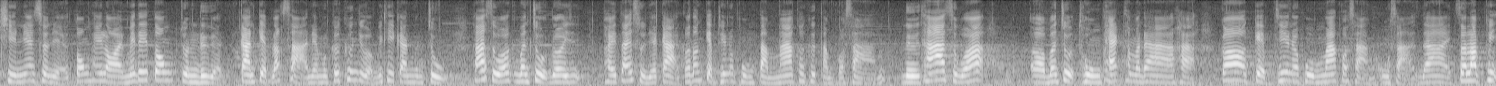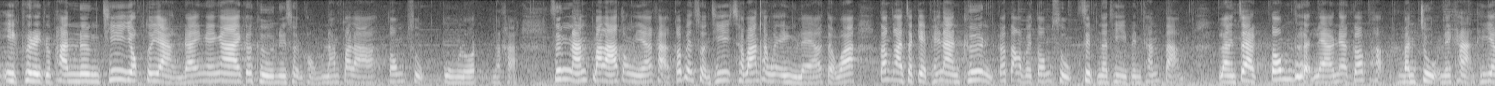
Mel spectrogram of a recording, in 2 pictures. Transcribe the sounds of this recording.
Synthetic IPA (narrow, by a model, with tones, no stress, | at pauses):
t͡ɕʰi˦˥nːi˥˩əsu˨˩ənja˨˩t͡ɕt̪o˥˩mha˥˩jlɔː˧jma˥˩jda˥˩jt̪o˥˩mt͡ɕo˧ndɯ˨˩ət̪̚kaː˧nke˨˩p̚ɾa˦˥k̚saː˩˦ni˥˩ɐma˧nkɔː˥˩kʰɯ˥˩nju˨˩ka˨˩pwi˦˥t̪ʰiː˧kaː˧nba˧nt͡ɕu˨˩t̪̚t̪ʰːaː˥˩sɯ˨˩waː˥˩ba˧nt͡ɕu˨˩t̪̚doː˧j | pʰaː˧˦jt̪aː˥˩jsuː˩˦njaː˧kaː˨˩t̪̚kɔː˥˩t̪ɔ˥˩ŋke˨˩p̚t̪ʰiː˥˩˧na˧pʰuː˧mt̪a˨˩mːaː˥˩kːɔ˥˩kɯː˧t̪a˨˩mkwaː˨˩saː˩˦mɾɯː˩˦t̪ʰaː˥˩sɯ˨˩waː˥˩ | ʔəː˨˩ba˧nt͡ɕu˨˩t̪ʰu˧ŋpʰɛ˦˥k̚t̪ʰa˧mːa˧daː˧kʰa˥˩ | kɔː˥˩ke˨˩p̚t̪ʰiː˥˩˨u˧nʰa˧pʰuː˧mːaː˥˩kwaː˨˩saː˩˦mʔo˧ŋsaː˩˦daː˥˩jsa˨˦mɾa˨˩pːʔiː˨˩k̚pʰa˧ɾi˨˩t̪̚pa˧pʰa˧nːɯ˨˧ŋt̪ʰiː˥˩jo˦˥k̚t̪u˧jaː˨˩ŋdaː˥˩jŋaː˥˩jŋaː˥˩jkɔː˥˩kʰɯː˧na˧jsu˨˩ənkʰɔː˩˦ŋnaː˦˥mpaː˧laː˦˥t̪o˥˩msu˨˩k̚ku˧ŋɾo˦˥t̪̚na˦˥kʰa˦˥ | sɯ˥˩ŋnaː˦˥mpaː˧laː˦˥t̪o˧ŋni˦˥ɐkʰa̰˥˩kɔː˥˩pe˧nsu˨˩ənt̪ʰiː˥˩t͡ɕʰaː˧wbaː˥˩nʰa˧mka˧neː˧ŋjuː˨˩lɛː˦˥wt̪ɛː˨˩waː˥˩ | t̪ɔ˥˩ŋkaː˧nt͡ɕa˨˩ke˨˩p̚ha˥˩jnaː˧nkʰɯ˥˩nkɔː˥˩t̪ɔ˥˩ʔpa˧jt̪o˥˩msu˨˩k̚si˨˩p̚naː˧t̪ʰiː˧pe˧nkʰa˥˩nt̪a̰˨˩m | la˩˦ŋt͡ɕaː˨˩k̚t̪o˥˩mdɯ˨˩ət̪̚lɛː˦˥wni˥˩ɐkɔː˥˩pʰa˧ba˧nt͡ɕu˨˩ʔna˧jkʰa˧na̰˨˩t̪ʰiː˥˩˧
